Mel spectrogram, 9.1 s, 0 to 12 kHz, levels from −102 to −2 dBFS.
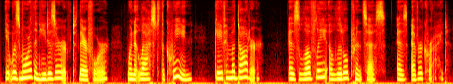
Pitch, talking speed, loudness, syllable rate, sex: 220 Hz, 150 wpm, -17 LUFS, 4.9 syllables/s, female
